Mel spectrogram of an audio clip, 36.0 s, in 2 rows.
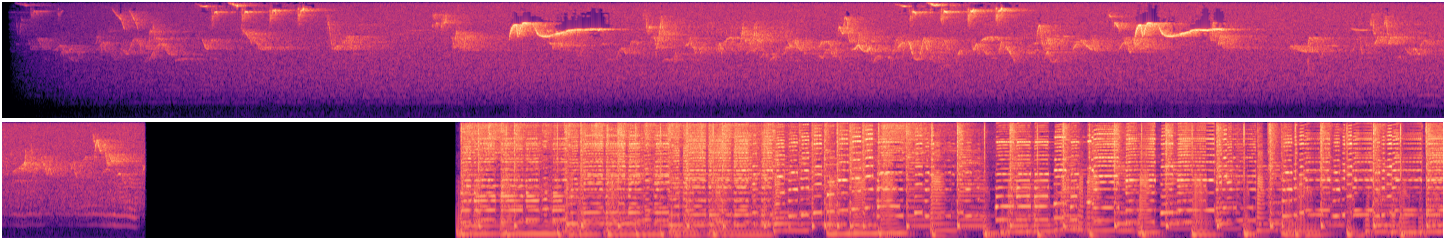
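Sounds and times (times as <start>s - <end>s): birds singing and calling: 0.2s - 4.6s, 5.4s - 19.7s
background hiss: 0.3s - 19.8s, 24.0s - 30.4s.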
